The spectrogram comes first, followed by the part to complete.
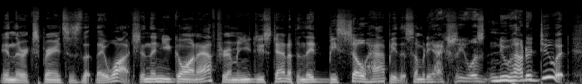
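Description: Speaking very fast with a Canadian accent, a man has lively intonation, and the sound is dry and close with no echo. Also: medium pitch for a man, hardly any pauses. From Canada. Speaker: stand-up comedian. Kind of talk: casual interview.

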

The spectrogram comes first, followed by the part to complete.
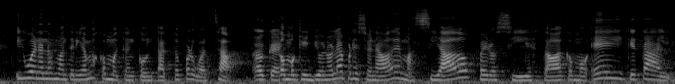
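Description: A woman with a Venezuelan accent talks at a fairly quick pace in a fairly high voice with ordinary pitch variation, amid noticeable background noise and audible room echo. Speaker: fitness trainer and influencer. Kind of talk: casual interview chat.

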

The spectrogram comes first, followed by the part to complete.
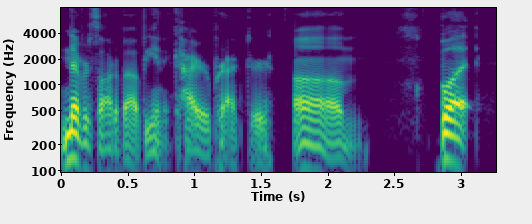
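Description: A man with an American accent has an unremarkable speaking voice, fairly low in pitch. He speaks at a moderate pace, and the sound is dry and close with no echo. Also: very clean recording, silent background. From US Midwest, small-town Iowa. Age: 20s. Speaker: chiropractor. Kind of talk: casual interview chat.

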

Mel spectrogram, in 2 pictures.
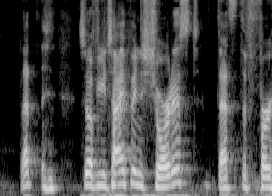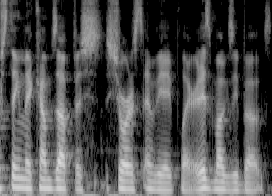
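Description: Lively intonation marks a man's very fast delivery. His voice holds a medium pitch. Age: 50s. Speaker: podcast co-host. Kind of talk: casual chat.

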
